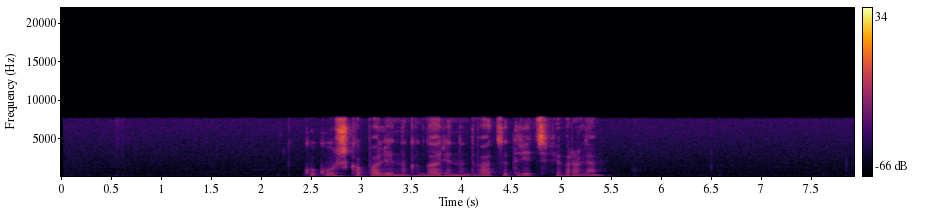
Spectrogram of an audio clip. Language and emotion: Russian, neutral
